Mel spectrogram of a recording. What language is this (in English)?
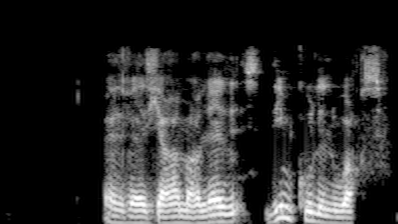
Kabyle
